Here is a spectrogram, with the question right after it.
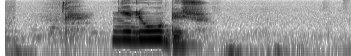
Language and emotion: Russian, sad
